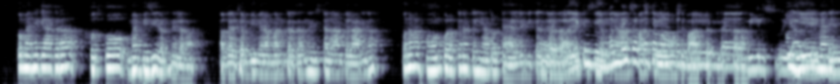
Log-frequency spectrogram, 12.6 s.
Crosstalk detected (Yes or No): Yes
